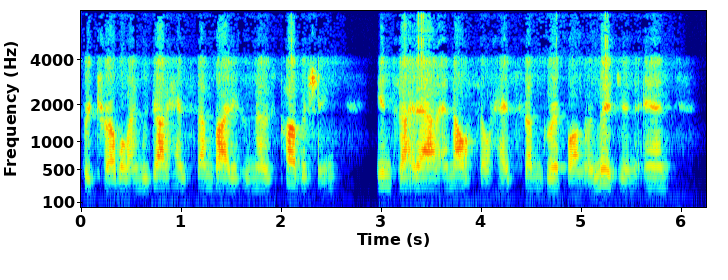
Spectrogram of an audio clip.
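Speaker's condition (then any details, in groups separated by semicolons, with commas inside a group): No condition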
